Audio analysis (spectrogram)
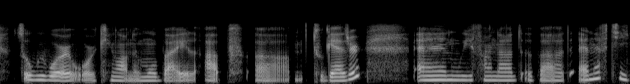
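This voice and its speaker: In a strong French accent, a woman speaks at a moderate pace. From France. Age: 30s. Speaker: project manager and NFT co-founder. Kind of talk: interview.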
